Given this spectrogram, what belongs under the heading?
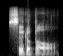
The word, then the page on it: suitable: American English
